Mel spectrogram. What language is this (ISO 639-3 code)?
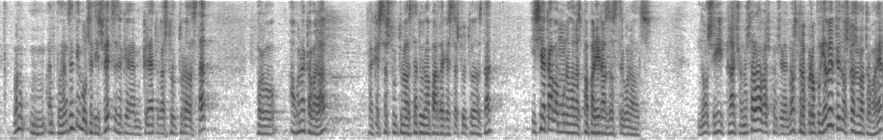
cat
